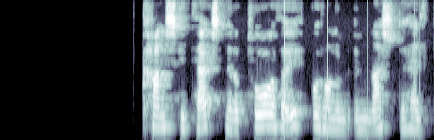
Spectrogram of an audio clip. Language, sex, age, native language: Icelandic, female, 50-59, Icelandic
